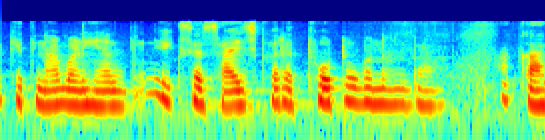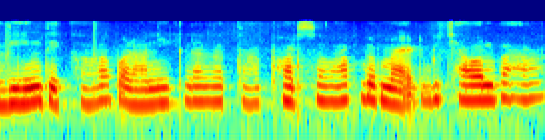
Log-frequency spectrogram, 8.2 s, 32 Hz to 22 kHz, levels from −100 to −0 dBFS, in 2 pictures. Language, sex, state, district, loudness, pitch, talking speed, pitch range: Awadhi, female, Uttar Pradesh, Varanasi, -18 LUFS, 185 Hz, 130 wpm, 175-205 Hz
